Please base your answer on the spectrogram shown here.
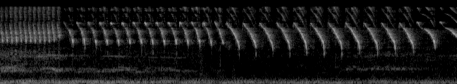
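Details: Canary singing: a brief buzzy trill gives way to a long series of quick descending chirps, about three per second, steady and bright over low background hiss.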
